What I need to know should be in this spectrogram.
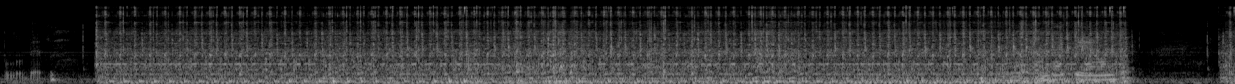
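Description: A sewing machine stitches with a fast, steady rattle.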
